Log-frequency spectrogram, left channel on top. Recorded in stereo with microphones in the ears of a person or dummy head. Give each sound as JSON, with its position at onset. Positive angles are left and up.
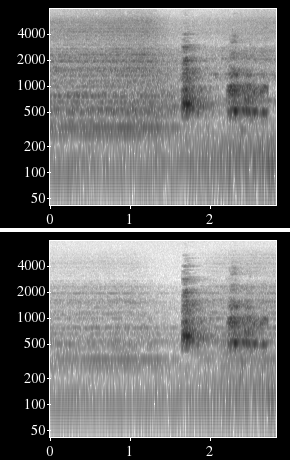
{"t": 1.6, "sound": "a dog barking", "side_deg": 5}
